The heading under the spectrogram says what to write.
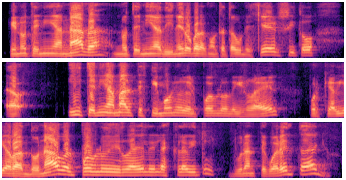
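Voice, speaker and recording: Man, preacher, warm mellow voice, informal teaching sermon, keeps checking in with listeners. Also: medium pitch. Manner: informal, checks in with listeners often, searches for words aloud.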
